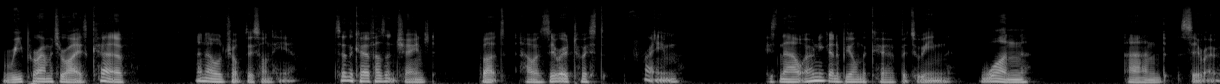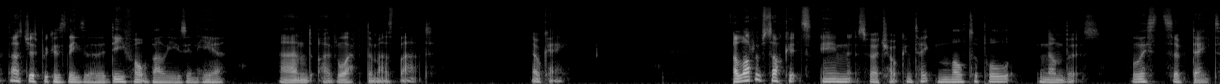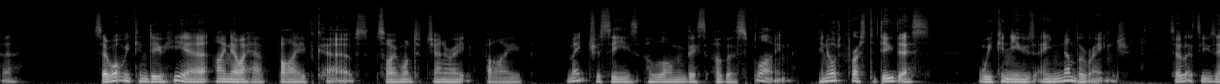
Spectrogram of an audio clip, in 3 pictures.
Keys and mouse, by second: 1.8-3.0 drag, 3.8 middle click, 4.5 click, 6.7-11.6 shift+drag, 12.2-14.1 drag, 15.5-16.1 drag, 16.7 click, 17.9 click, 19.7-23.4 drag, 24.5 middle click, 24.6 click, 25.2 click, 26.1 click, 28.4 click, 29.0-31.1 drag, 35.5 shift+a.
